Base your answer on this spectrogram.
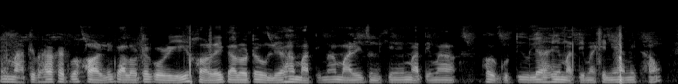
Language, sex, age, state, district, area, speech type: Assamese, male, 18-30, Assam, Lakhimpur, rural, spontaneous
